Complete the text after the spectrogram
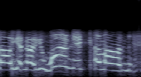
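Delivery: high-pitched Irish cajoling; Irish neighbor. Acted. Irish neighbor pressing cola on boy, Irish lilt. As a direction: egg him on with an Irish lilt. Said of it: "That's her Irish".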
